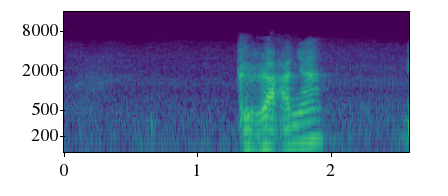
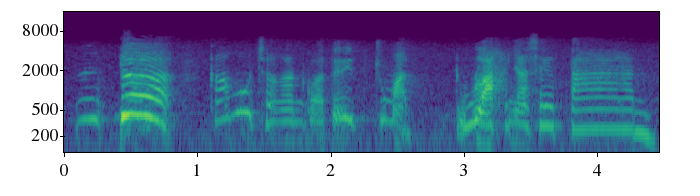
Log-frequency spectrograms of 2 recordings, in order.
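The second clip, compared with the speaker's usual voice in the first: reassuring; 5 dB quieter than usual. Retold or imitated. Pastor reassures doctor, voice breaking.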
